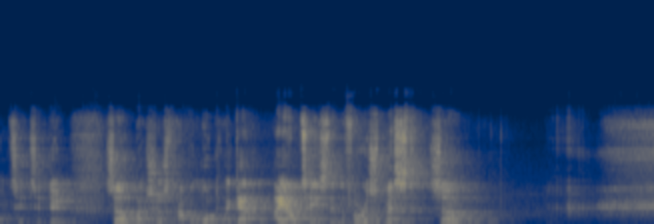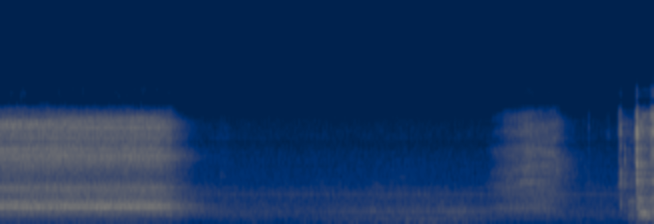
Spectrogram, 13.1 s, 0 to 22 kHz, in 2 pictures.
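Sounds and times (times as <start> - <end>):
breathy exhale hiss: 5.9 - 8.6, 11.4 - 12.3
vape drawing airy hiss: 6.0 - 8.5.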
